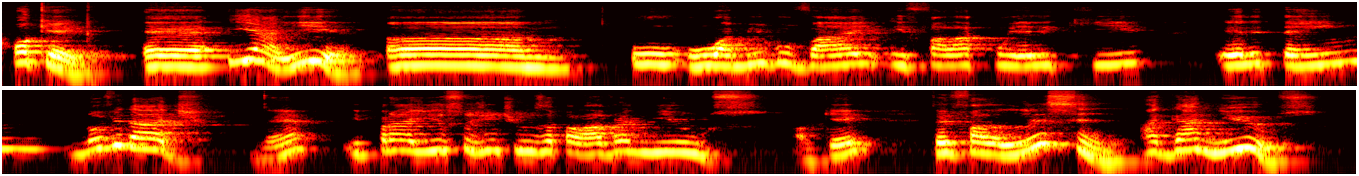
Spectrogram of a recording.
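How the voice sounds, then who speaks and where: Mellow-voiced Brazilian woman teaching, roomy echo. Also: on the high side, measured pace. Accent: Brazilian Portuguese. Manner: upbeat, repeats phrases for drilling. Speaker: English teacher. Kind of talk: live-stream lesson answering comments.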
